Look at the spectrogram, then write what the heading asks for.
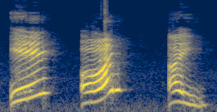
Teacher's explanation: ए और ऐ का उच्चारण होता है कंठ और तालु से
